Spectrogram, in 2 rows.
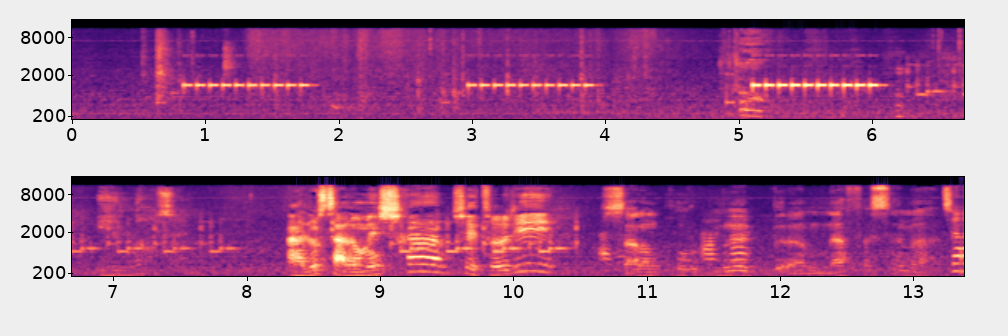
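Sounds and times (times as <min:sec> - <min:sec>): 
telephone ringing tone of trilling beeps: 0:00.8 - 0:01.9, 0:02.9 - 0:04.0, 0:05.0 - 0:08.2, 0:09.1 - 0:10.6
speech: 0:05.0 - 0:05.4, 0:08.4 - 0:13.3.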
